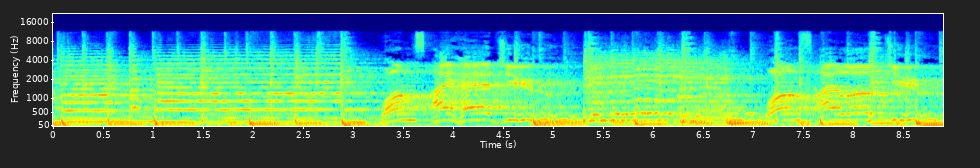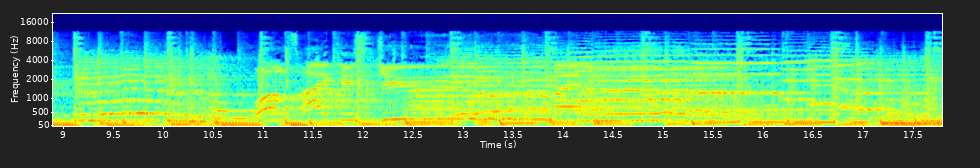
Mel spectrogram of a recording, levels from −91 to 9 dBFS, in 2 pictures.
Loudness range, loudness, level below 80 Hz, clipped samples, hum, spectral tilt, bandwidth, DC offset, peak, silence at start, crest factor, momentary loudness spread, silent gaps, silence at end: 2 LU; -16 LUFS; -26 dBFS; under 0.1%; none; -5 dB/octave; 11.5 kHz; under 0.1%; -6 dBFS; 0 s; 10 dB; 3 LU; none; 0 s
